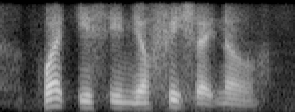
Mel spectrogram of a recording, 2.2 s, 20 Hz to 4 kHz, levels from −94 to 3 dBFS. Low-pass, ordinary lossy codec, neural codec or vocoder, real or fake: 3.6 kHz; none; codec, 24 kHz, 0.5 kbps, DualCodec; fake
